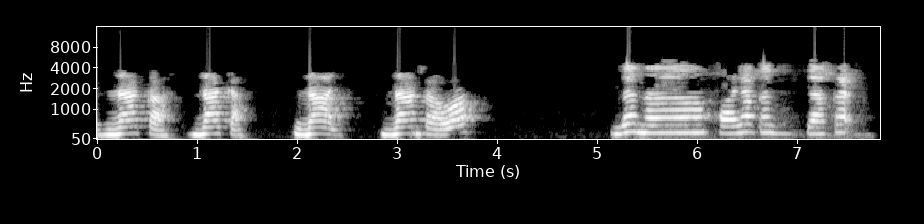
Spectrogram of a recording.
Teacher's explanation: زال کے اوپر سیٹی کی آواز نہ آئے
